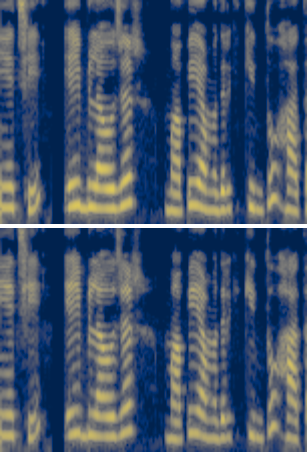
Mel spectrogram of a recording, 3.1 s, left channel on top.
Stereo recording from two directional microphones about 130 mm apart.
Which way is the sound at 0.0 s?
45° left (ahead or behind).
